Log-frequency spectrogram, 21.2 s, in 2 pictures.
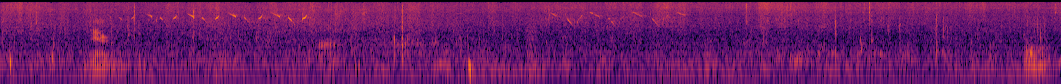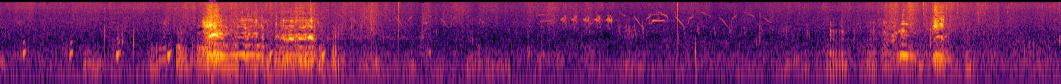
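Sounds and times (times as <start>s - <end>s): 
wild boar giving a loud rough grunt: 0.0s - 1.5s, 3.1s - 5.4s, 9.8s - 16.1s, 18.4s - 20.7s.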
